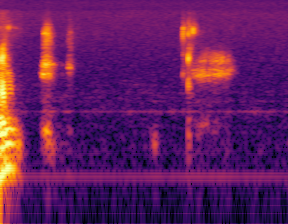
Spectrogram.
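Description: A man's reading voice finishing a word, then in the pause two faint mouth clicks and, about a second and a half in, a short soft breath.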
